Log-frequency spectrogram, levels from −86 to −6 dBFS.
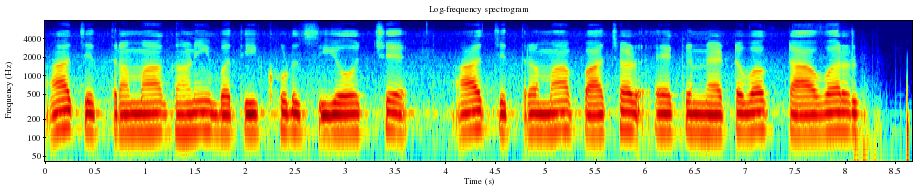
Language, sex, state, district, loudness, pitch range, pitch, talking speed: Gujarati, male, Gujarat, Gandhinagar, -16 LUFS, 120-130 Hz, 125 Hz, 90 wpm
